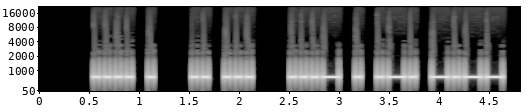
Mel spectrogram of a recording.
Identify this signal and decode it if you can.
Morse code, heard as a keyed tone, about 22 wpm, 700 Hz. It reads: HE IS VERY
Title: Sentences from Top 1400 Words 22wpm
